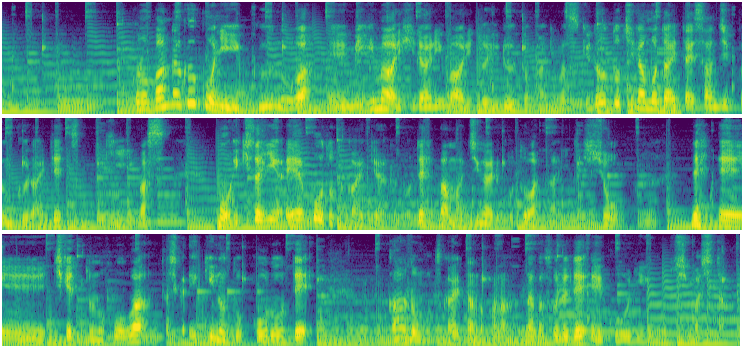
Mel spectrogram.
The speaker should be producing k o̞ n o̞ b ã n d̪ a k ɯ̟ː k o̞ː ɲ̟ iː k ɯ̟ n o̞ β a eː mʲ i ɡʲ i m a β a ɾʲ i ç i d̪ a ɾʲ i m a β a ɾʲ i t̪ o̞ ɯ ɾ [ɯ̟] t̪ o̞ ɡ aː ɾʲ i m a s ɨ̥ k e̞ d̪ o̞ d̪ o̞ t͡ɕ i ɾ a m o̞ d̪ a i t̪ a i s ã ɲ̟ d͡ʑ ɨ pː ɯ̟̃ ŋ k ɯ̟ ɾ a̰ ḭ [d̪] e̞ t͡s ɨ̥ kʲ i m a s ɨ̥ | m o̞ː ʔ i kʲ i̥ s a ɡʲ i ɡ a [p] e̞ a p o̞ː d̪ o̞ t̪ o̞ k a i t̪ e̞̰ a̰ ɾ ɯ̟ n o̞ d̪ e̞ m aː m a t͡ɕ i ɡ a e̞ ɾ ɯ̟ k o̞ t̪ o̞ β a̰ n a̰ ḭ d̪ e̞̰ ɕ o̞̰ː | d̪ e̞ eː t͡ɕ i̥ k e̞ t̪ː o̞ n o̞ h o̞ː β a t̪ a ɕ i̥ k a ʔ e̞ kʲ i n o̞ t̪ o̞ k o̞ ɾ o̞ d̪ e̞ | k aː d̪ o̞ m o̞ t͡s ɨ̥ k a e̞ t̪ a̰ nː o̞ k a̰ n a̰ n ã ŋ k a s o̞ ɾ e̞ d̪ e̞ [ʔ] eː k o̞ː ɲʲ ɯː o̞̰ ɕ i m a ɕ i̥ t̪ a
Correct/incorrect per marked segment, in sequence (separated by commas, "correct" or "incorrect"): incorrect, correct, incorrect, correct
